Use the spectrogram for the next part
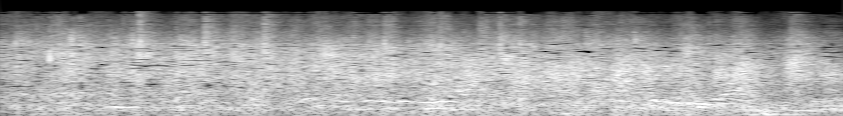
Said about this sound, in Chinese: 建议我们把最热烈的掌声献给他们。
